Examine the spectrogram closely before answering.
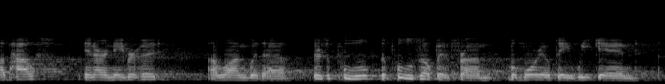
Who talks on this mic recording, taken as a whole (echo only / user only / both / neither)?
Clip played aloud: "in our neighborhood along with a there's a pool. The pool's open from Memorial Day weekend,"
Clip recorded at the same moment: echo only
